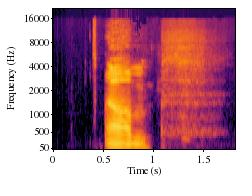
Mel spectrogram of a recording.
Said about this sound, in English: I'm sorry, I had a cough there.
